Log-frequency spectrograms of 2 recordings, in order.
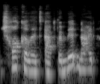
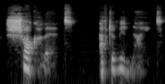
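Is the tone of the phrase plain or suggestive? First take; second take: plain; suggestive. First: It is said in a plain, pleasant tone. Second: It is said in a suggestive, seductive tone. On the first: It simply sounds like a nice treat. "that sounds delightful" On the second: It hints at something romantic. "it could lead to something else because of the tone"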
